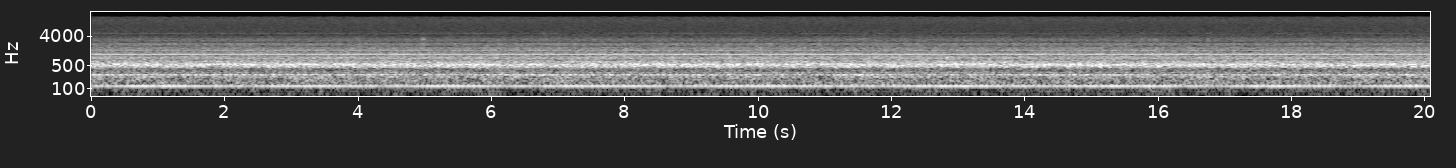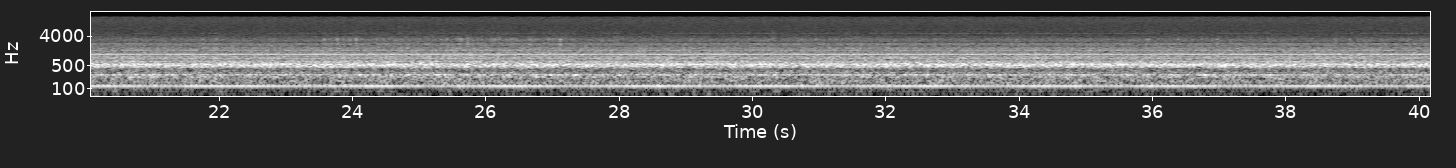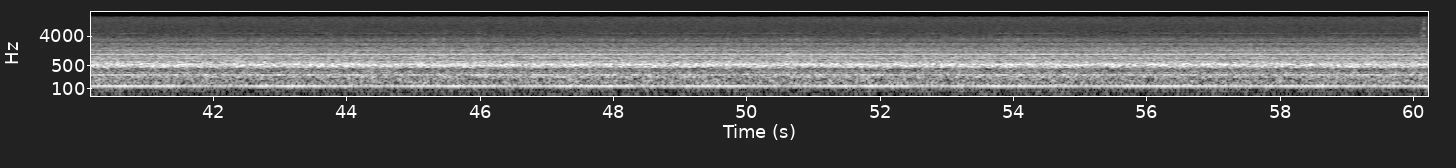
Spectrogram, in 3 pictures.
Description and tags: This is the simplest sound there is: just my Logitech USB mic turned around and pointed directly back at the computer, nothing else happening in the room, no editing, no effects, just the raw sound of my Sony Vaio's cooling fan. Be advised that it is a raw sound and I think it may have caught the sound of me clicking the mouse to end the recording at the end.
